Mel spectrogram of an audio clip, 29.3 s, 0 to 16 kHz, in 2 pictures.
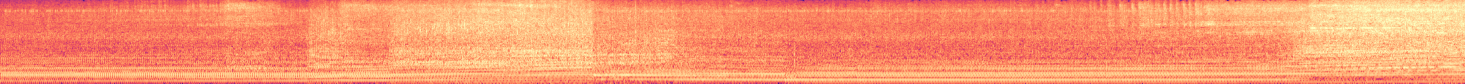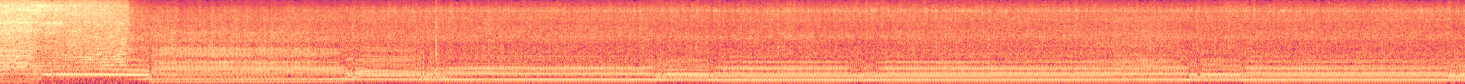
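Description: Sport motorcycle engine heard from the rider's seat, running steadily at cruise. About 3 s and again about 13 s in, it climbs in pitch for about three seconds as the bike accelerates, with a rushing hiss over the top, then drops back to a steady note.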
